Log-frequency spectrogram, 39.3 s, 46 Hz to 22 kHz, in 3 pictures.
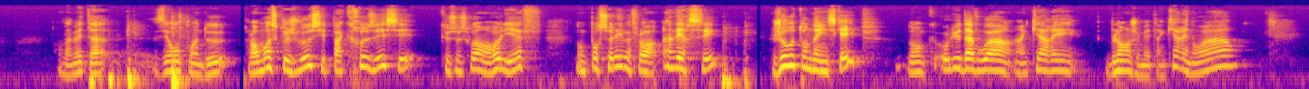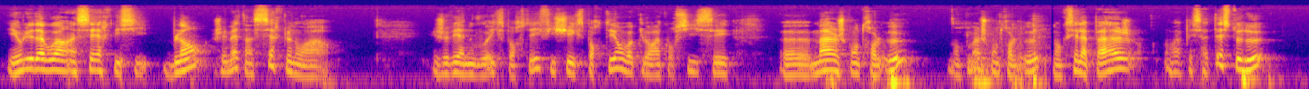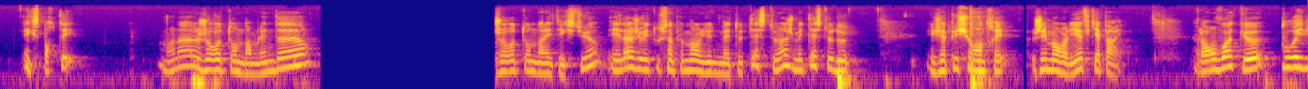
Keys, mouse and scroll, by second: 0.9 KP_0, 1.1 KP_Decimal, 1.3 KP_2, 7.3 alt+Tab, 12.1 click, 13.3 click, 14.2 click, 15.9 click, 17.9 click, 22.0 Escape, 23.2 ctrl+shift+e, 23.5 click, 24.5 click, 26.4 click, 28.2 alt+Tab, 29.0 alt+click, 30.6 click, 32.2 click, 33.3-34.5 drag, 34.5 KP_2, 38.4-38.7 scroll up 2.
